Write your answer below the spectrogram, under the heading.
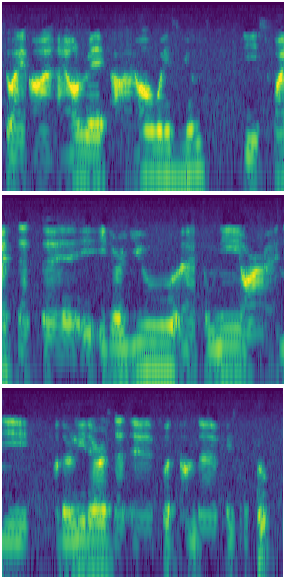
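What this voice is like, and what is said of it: Non-native English accent. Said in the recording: “as you see with my accent, I'm not English speaking”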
